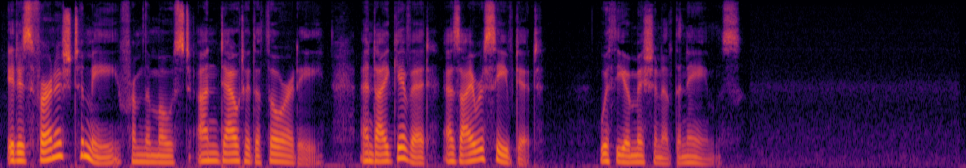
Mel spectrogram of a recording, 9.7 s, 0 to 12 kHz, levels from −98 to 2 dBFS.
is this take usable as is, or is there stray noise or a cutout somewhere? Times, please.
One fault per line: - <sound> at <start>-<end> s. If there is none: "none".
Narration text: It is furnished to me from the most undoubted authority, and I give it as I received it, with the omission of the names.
none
